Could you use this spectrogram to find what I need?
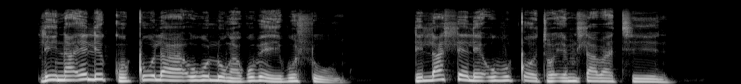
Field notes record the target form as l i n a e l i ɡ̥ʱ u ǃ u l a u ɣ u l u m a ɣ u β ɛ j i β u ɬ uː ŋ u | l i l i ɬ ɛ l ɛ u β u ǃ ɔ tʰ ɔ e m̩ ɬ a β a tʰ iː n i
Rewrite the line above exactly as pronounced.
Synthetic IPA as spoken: l i n a e l i ɡ̥ʱ u ǃ u l a u ɣ u l u ŋ a ɣ u β ɛ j i β u ɬ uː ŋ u | l i l a ɬ ɛ l ɛ u β u ǃ ɔ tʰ ɔ e m̩ ɬ a β a tʰ iː n i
